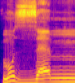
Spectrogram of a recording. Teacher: এই যা তাসদিদ ওয়ালা মিমের সাথে নাকের বাঁশি থেকে তিন সেকেন্ড পরিমাণ গুন্নাহ করে ধরে রাখবো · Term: ওয়াজিব গুন্নাহ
